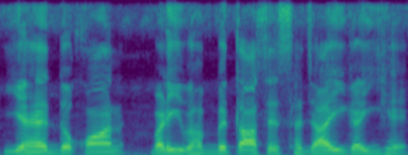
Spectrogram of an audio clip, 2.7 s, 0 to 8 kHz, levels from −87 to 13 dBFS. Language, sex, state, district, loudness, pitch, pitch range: Hindi, male, Chhattisgarh, Korba, -16 LUFS, 155 Hz, 140-160 Hz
